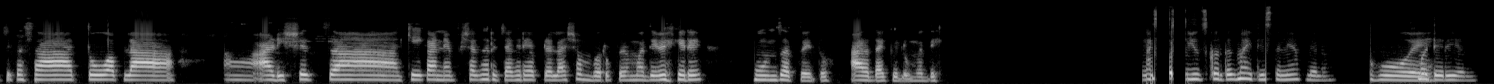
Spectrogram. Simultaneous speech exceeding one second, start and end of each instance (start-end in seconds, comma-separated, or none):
none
